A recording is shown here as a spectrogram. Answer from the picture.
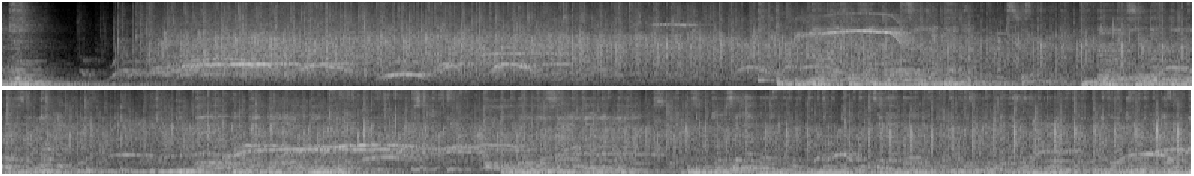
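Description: Samba music cuts off just at the start, and a theatre audience breaks into applause with cheering shouts. From about ten seconds in, rhythmic music starts again under the continuing applause.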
